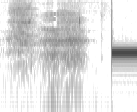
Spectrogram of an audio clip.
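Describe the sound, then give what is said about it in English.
A soft, breathy vocal groan fades out, then a loud, steady censor bleep from a mixer's bleep button cuts in abruptly and holds a single pure tone until the end. “It's just, I got a little mixer thing with a bleep button.”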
